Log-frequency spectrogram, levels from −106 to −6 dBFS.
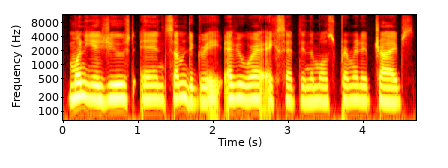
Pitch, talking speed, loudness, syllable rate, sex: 180 Hz, 165 wpm, -19 LUFS, 5.4 syllables/s, female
